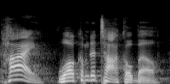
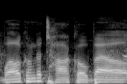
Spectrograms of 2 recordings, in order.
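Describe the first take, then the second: First: Quick cheerful scripted greeting, "Hi" bright; friendly routine drive-thru welcome; daytime greeting. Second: Slow, reluctant mumbled "Welcome to Taco Bell"; grudging late-shift welcome, pitched lower; late-night greeting. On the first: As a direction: chirp the greeting like a daytime cashier. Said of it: "if you go any other time". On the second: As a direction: drag the greeting like a bothered night worker. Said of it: "if you go late at night". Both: Shown as a demonstration.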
